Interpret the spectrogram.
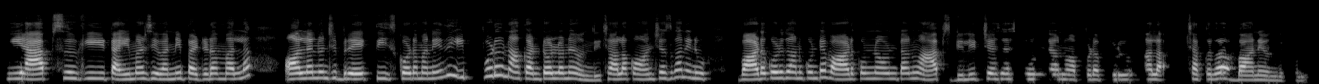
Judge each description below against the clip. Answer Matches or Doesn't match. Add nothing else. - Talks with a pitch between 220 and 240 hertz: Doesn't match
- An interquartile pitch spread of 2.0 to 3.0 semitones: Matches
